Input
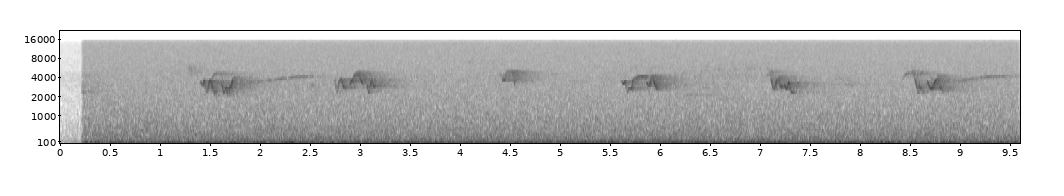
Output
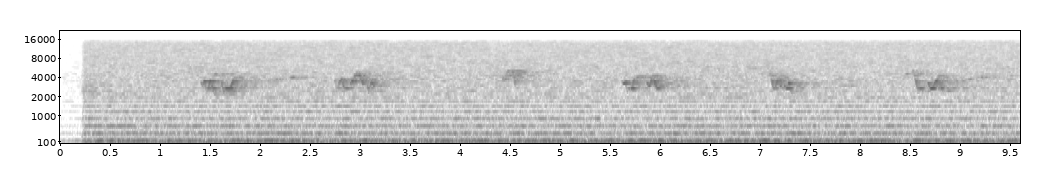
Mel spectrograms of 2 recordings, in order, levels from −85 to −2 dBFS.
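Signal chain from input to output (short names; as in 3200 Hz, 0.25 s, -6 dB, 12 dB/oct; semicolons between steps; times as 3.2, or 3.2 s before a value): resonator 130 Hz, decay 0.21 s, harmonics odd, mix 100%; gain +1 dB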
